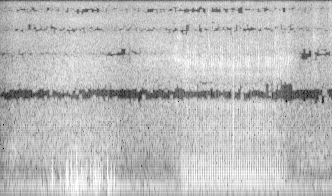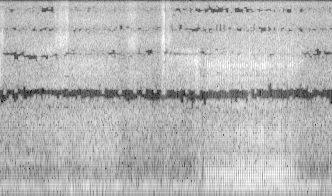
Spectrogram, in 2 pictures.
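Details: Boston Terrier dog snoring while asleep: two long, rumbling, fluttering snores on the in-breath with a brief snort between them.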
